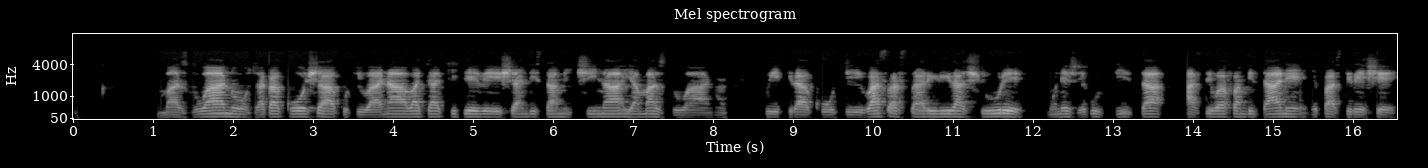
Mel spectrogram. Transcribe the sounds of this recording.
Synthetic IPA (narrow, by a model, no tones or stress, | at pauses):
mazuwano̞ʐakako̞ʃakutiʋanaʋatat͡ʃite̞ʋe̞iʃandisa̰mit͡ʃinajamazuwano̞ | kuitirakutiʋasa̰sa̰ɾiriraʃuɾe̞ | mune̞ʐe̞kud͡zḭːd͡zaː | siʋafambid͡zane̞ne̞pasiɾe̞ːʃe̞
